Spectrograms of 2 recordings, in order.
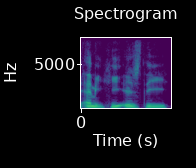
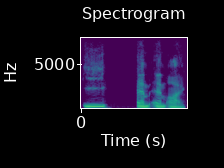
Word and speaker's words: Emmi: And then finally, wrapping up the show is Carmen Emmi. Emmy is not spelled like the award. It's spelled like E-M-M-I, Carmen Emmi.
